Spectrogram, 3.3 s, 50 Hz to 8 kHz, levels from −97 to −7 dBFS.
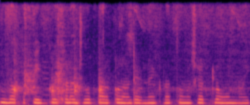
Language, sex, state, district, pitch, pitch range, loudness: Telugu, female, Andhra Pradesh, Srikakulam, 240 Hz, 235-245 Hz, -33 LUFS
